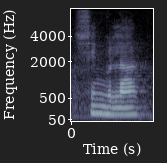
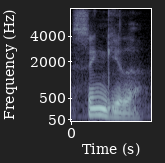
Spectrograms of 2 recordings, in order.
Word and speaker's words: singular: Singular. It's got a Y, like university. Singular.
